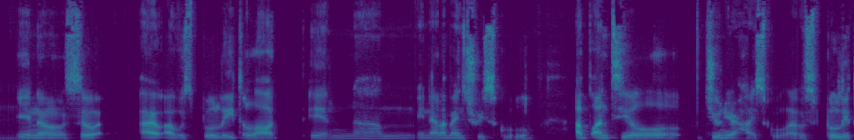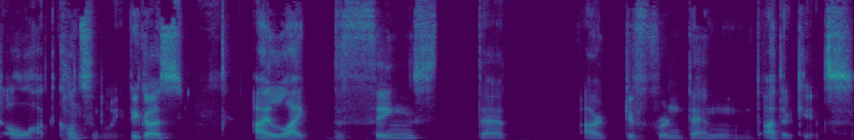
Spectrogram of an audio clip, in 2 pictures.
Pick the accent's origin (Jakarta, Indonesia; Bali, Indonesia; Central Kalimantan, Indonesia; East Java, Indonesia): East Java, Indonesia; Surabaya; moved away; I'm from Surabaya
